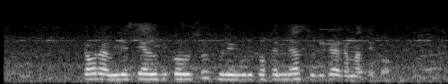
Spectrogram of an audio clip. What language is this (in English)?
Basque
